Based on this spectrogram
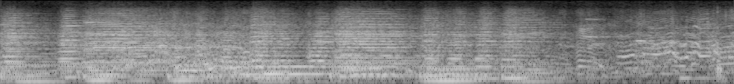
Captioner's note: laughter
